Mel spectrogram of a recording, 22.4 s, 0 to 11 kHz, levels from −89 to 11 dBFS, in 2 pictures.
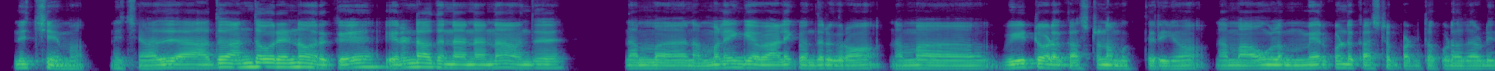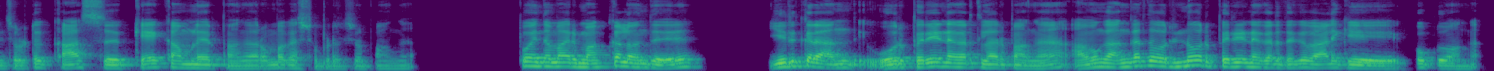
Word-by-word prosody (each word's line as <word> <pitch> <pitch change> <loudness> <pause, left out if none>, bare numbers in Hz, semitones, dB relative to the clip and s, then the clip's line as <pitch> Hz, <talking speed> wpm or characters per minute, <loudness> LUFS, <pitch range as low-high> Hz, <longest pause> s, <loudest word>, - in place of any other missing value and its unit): நிச்சியமா, 115 0 -2 0.3
நிச்சியமா. 95 0 -5
அது 110 - +3 0.3
அது 125 +6 +1
அந்த 140 +3 +3
ஒரு 140 - +4
எண்ணம் 140 -2 +3
இருக்கு. 110 +1 +1 0.3
2வது 135 +3 +2
என்னன்னா 110 +2 +1
வந்து, 110 +1 -2 0.6
"நம்ம 100 0 0 0.3
நம்மளே 110 +7 0
இங்கே 120 -2 +2
வேலைக்கு 105 0 -1
வந்துருக்குறோம். 100 0 0 0.2
நம்ம 95 +1 -3 0.7
வீட்டோட 125 -1 +3
கஷ்டம் 95 +2 -1
நமக்கு 90 -2 -4
தெரியும். 95 +1 -2 0.2
நம்ம 95 +1 -2
அவுங்கள 105 +1 +2 0.2
மேற்கொண்டு 110 +1 0
கஷ்டப்படுத்த 95 -1 -5
கூடாது." 90 0 -2
அப்டின்னு 95 0 -4
சொல்ட்டு, 95 +6 -4
காசு 110 -1 0 0.2
கேக்காமலே 120 -3 +1
இருப்பாங்க. 95 -3 -5
ரொம்ப 105 +1 -3
கஷ்டப்பட்டுட்டுருப்பாங்க. 90 -1 -9 0.8
இப்போ - - 0
இந்த 155 -1 +1
மாரி 150 -2 +2
மக்கள் 140 +4 +2
வந்து, 120 -5 +2 0.9
இருக்குற 165 +2 +3
அந் 115 - -1 0.4
ஒரு 125 +1 +2
பெரிய 145 +4 +4
நகரத்துல 130 -3 +1
இருப்பாங்க. 95 -4 -3 0.3
அவங்க 135 +5 +2
அங்கருந்து 170 +4 +2
ஒரு 150 - -2
இன்னொரு 190 +3 +2
பெரிய 150 +1 +3
நகரத்துக்கு 120 -1 -1
வேலைக்கு 115 -1 0 0.4
கூப்டுவாங்க, 90 -9 -3
110 Hz, 140 wpm, -23 LUFS, 95-130 Hz, 0.9 s, ஒரு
